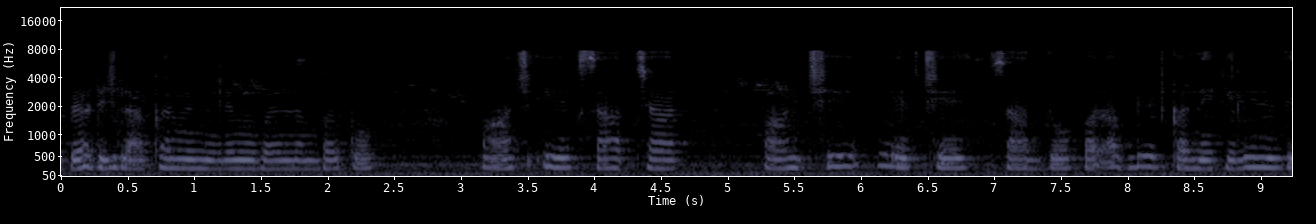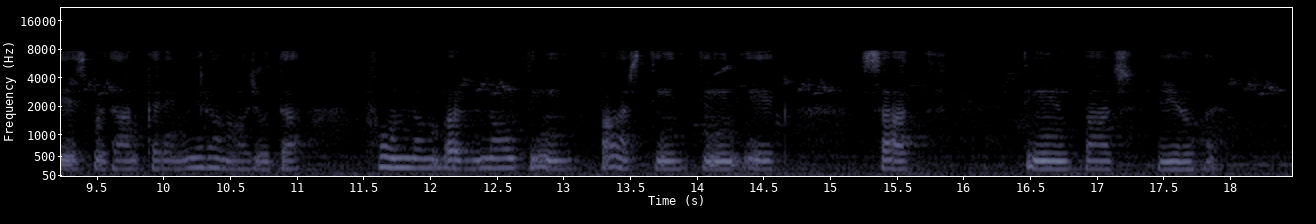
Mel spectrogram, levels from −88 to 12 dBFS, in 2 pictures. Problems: constant background noise, low volume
